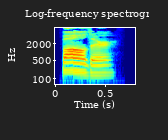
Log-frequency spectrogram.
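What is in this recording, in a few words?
"balder", British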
